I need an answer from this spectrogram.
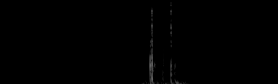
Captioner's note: click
